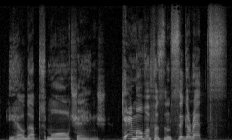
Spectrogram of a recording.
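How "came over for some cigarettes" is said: a neighbour challenging a man in a dark shop; Morrison's voice. A narrator's reading.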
